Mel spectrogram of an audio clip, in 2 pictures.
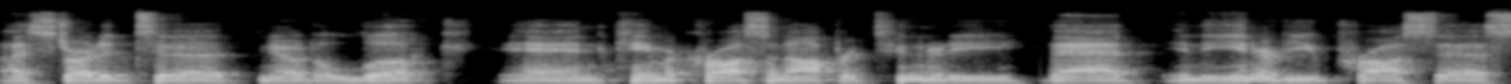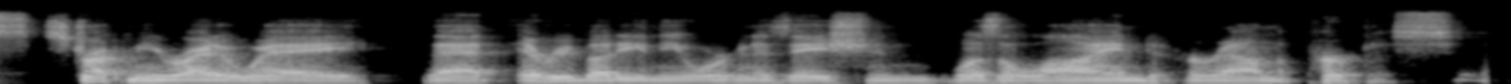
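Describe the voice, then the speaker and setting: A man with an American accent speaks in an ordinary speaking voice, fairly low in pitch, at a moderate pace with fairly even intonation and hardly any pauses, against a quiet background. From New York. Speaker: retired military lawyer. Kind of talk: interview.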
